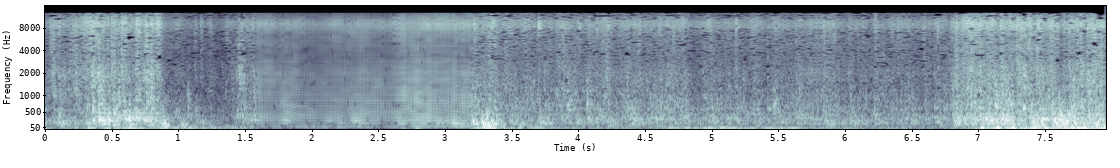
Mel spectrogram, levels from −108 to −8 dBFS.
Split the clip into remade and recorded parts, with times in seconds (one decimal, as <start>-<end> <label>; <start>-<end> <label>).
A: 0.0-1.6 recorded; 1.6-3.2 remade; 3.2-8.0 recorded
